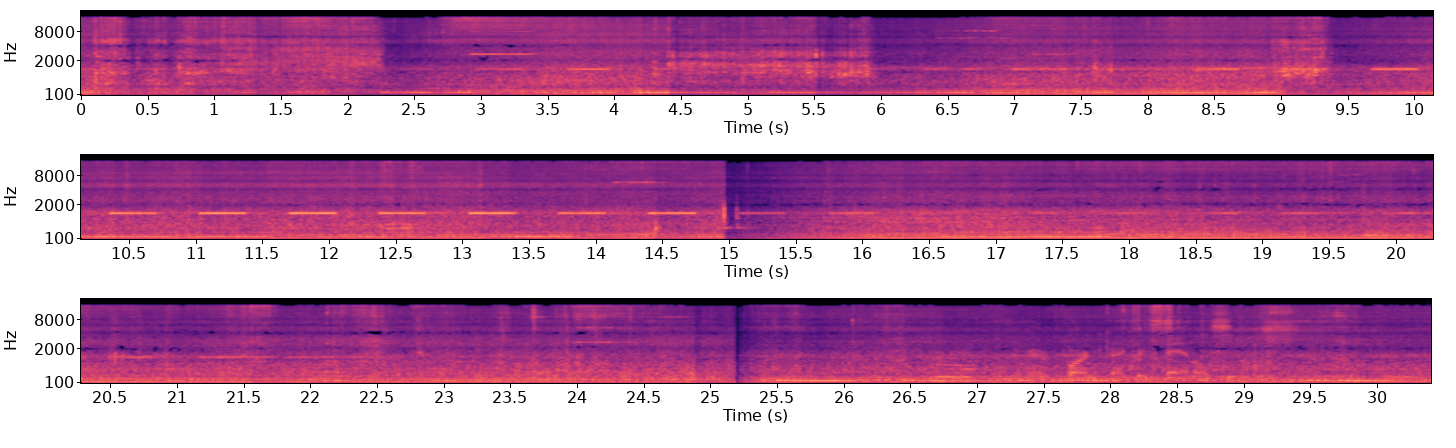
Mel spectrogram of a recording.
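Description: A concrete mixer truck's diesel engine running steadily while concrete is poured down its chute, with a reversing alarm beeping at an even pace through the first two-thirds.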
